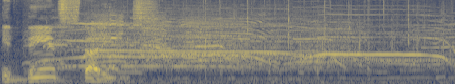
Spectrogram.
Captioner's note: applause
